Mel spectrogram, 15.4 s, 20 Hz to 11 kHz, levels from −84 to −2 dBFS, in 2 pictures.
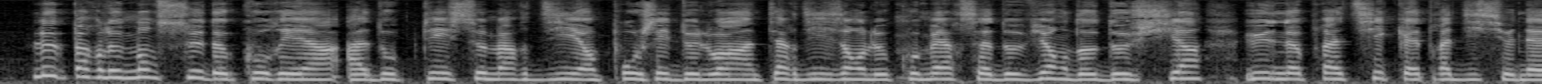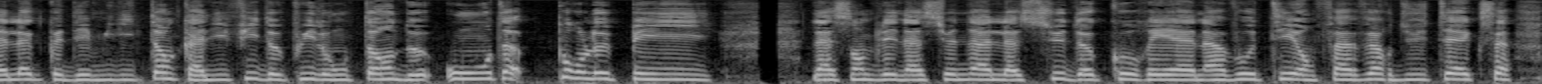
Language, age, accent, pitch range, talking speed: English, 50-69, French, 200-230 Hz, 160 wpm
